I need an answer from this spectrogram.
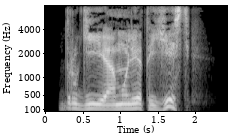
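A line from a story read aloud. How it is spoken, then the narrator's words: Strained, fighting panic. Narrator (Russian): выдавил он, борясь с наведенной паникой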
